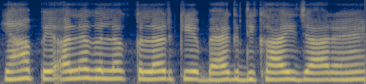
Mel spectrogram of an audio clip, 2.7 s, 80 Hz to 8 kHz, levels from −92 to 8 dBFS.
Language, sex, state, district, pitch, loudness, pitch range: Hindi, female, Jharkhand, Garhwa, 265 Hz, -14 LUFS, 250-270 Hz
